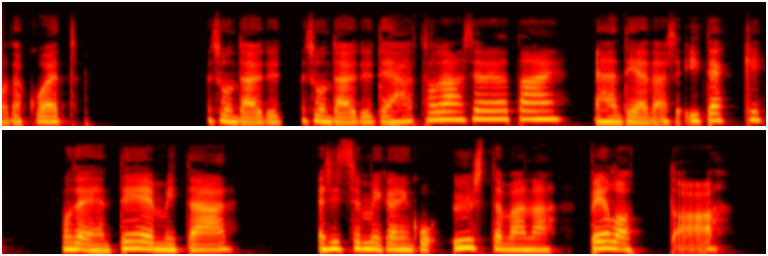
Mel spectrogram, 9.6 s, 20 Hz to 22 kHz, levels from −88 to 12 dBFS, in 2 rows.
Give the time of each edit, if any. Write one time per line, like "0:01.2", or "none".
0:01.7
0:08.3

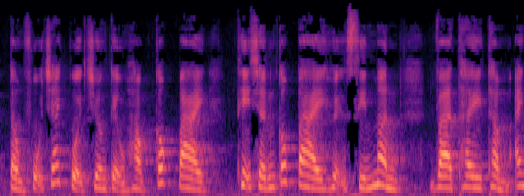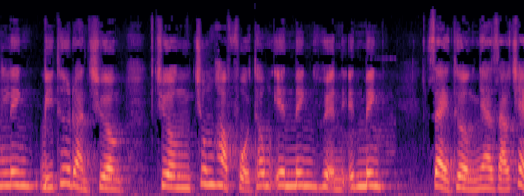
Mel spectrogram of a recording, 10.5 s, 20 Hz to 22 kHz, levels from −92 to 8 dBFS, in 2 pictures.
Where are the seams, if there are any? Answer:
none

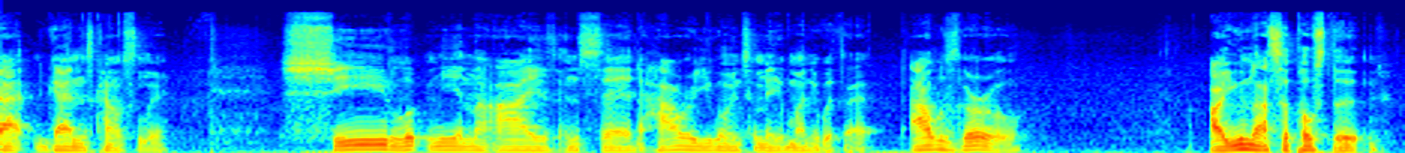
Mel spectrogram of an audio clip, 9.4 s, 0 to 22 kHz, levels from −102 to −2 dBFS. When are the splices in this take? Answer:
0:06.4

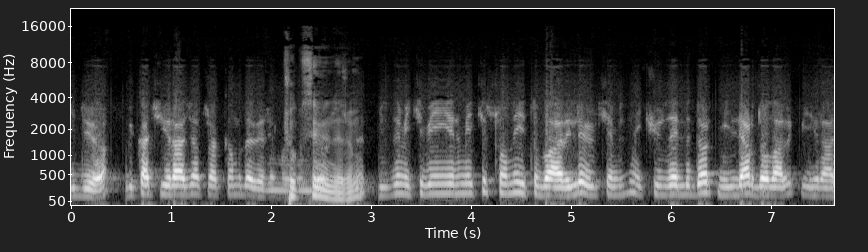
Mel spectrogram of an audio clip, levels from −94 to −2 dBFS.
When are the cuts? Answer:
none

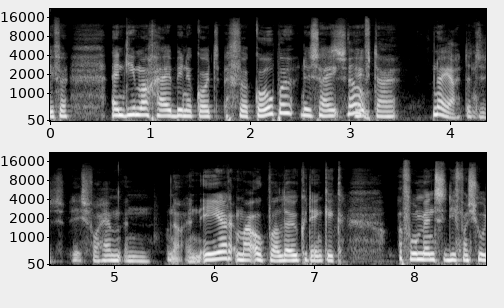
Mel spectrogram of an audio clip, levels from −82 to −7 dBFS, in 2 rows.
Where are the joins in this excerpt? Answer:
none

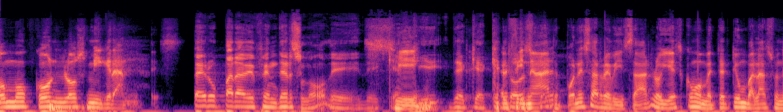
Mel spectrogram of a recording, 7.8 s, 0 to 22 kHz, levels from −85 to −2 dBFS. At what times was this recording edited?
0:03.0
0:05.5

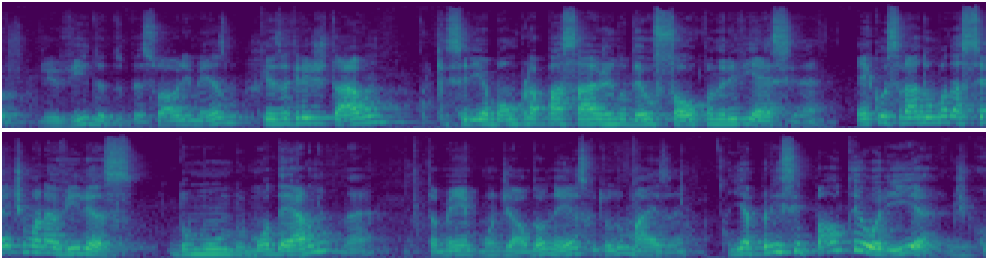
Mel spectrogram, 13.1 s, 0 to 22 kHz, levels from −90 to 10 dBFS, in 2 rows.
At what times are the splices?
0:09.7

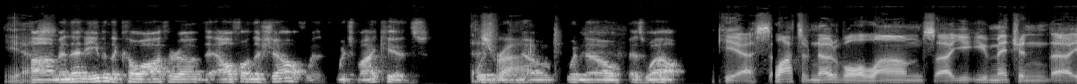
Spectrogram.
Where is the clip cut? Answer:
0:07.7

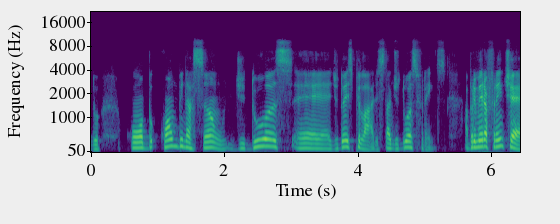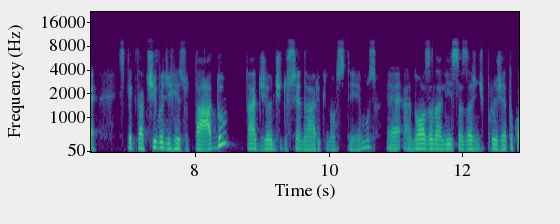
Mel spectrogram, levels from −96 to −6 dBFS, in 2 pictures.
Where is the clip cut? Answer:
0:10.7

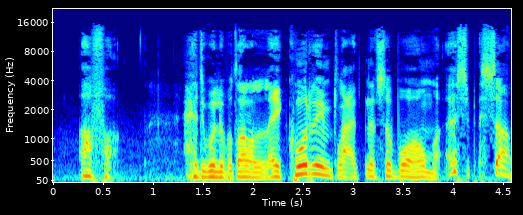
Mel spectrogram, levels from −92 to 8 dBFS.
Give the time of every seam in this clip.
0:02.8

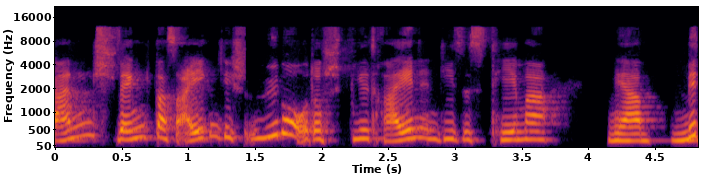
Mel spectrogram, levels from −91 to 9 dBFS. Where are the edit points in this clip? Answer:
0:01.4

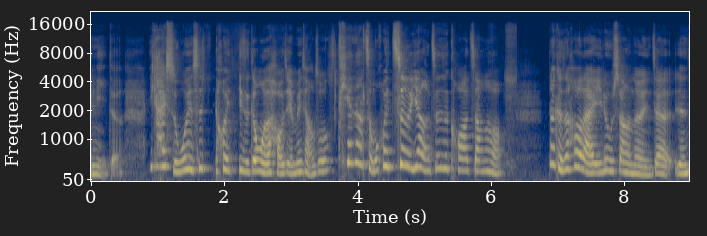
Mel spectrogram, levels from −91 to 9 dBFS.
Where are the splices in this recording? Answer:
0:01.8
0:06.4

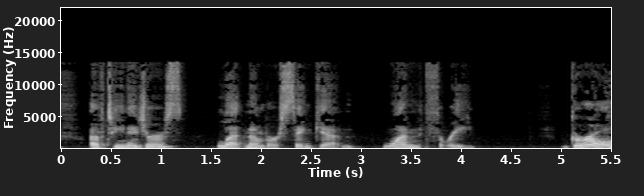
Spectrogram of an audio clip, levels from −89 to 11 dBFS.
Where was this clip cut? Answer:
0:01.8
0:03.6

